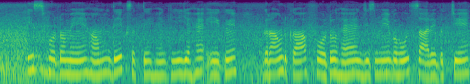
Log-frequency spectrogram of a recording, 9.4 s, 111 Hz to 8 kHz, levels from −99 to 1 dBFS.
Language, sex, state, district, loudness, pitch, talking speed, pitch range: Hindi, female, Haryana, Rohtak, -13 LUFS, 185 Hz, 115 wpm, 180-195 Hz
